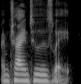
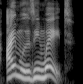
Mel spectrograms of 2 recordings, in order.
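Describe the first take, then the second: First: Said in the usual way. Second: "I'm losing weight" said high and loud with excitement; bright, loud, thrilled "I'm losing weight"; "I'm losing weight" as an excited, loud announcement. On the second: Shown as a demonstration. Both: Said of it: "more powerful feeling of excitement".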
